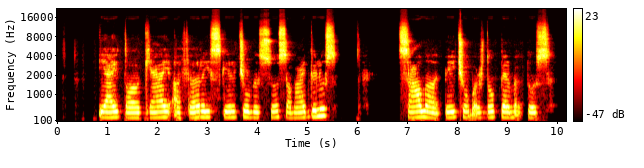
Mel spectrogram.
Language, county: Lithuanian, Tauragė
